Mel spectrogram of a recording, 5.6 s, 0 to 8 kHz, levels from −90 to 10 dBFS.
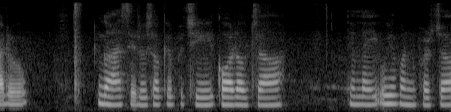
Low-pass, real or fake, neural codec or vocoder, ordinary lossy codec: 7.2 kHz; real; none; AAC, 32 kbps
